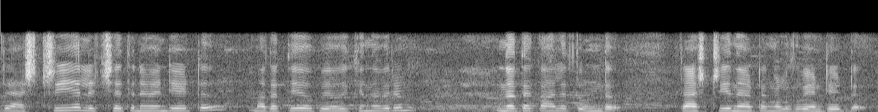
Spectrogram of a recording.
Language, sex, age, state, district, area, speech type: Malayalam, female, 45-60, Kerala, Alappuzha, rural, spontaneous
